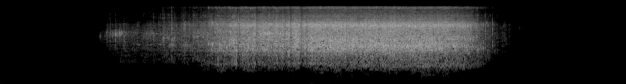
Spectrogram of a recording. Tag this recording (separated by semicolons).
device; format; handheld; Indoor-recording; instrument; LG; rainstick; recording; smartphone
